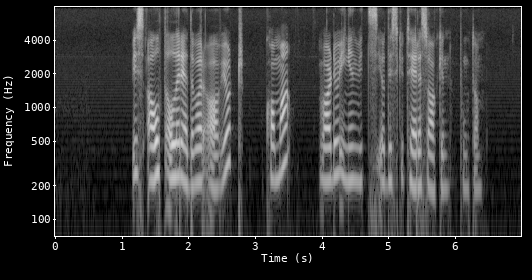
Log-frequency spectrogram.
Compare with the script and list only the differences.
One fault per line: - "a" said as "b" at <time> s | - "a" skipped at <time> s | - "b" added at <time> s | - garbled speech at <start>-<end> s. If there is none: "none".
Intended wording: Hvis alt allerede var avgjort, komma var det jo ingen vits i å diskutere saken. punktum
none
